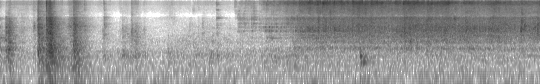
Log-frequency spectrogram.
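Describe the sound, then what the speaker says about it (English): Vegetables for fajitas hit a hot pan after a few knocks and clatters, then a steady, loud sizzle of sautéing fills the rest. "Saute those up real nice and fiery"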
